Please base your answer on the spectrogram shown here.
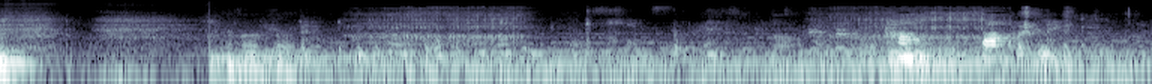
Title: Funny snoring #funnyvideo #reaction #fyp #viral #funny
